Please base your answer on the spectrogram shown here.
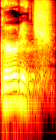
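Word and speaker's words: Grdich: How's it pronounced? Gertich. Gert.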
